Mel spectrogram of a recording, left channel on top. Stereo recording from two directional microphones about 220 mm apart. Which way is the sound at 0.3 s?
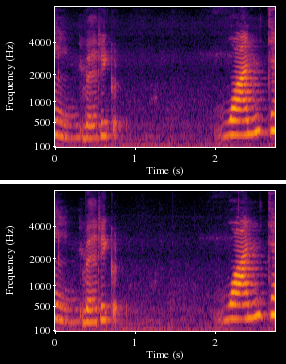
45° right (ahead or behind).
